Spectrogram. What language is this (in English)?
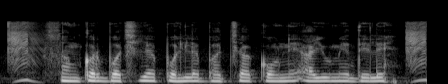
Bhojpuri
